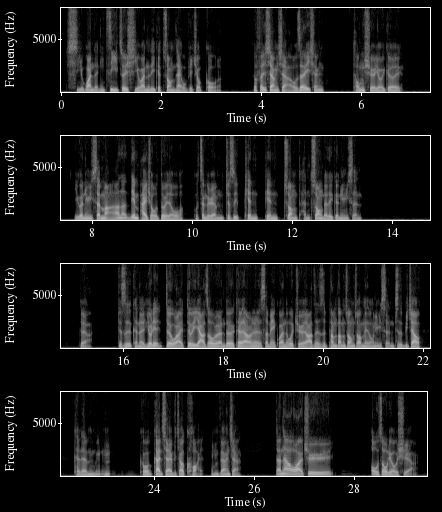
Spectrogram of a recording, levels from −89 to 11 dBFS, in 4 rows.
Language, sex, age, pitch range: Chinese, male, 30-49, 80-110 Hz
